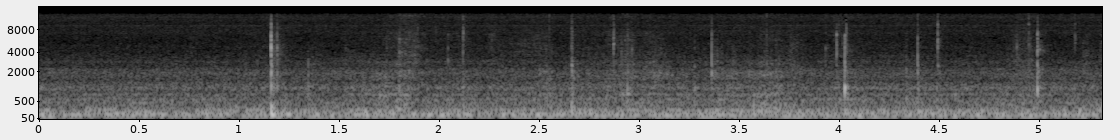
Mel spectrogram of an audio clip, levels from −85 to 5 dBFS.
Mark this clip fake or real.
real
